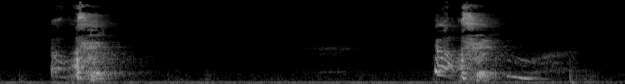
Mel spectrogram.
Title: More morning sneezes on the couch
